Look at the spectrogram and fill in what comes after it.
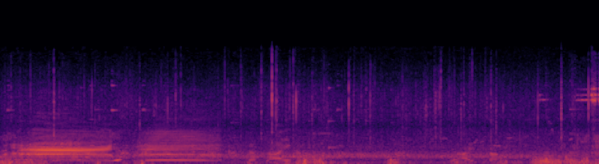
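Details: Two drawn-out, wavering bleats from a sheep flock open the recording within the first two seconds, followed by quieter scattered sounds and soft background hiss.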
